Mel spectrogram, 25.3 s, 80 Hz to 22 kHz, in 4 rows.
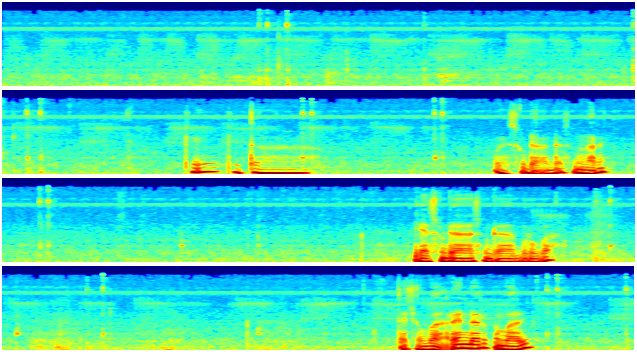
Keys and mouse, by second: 4.4 right click.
